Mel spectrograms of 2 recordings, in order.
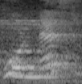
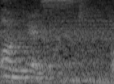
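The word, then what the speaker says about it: honest: अगर आप इसको हम होनेस्ट नहीं बोलते, इसको हम बोलते हैं ऑनेस्ट, ओके।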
